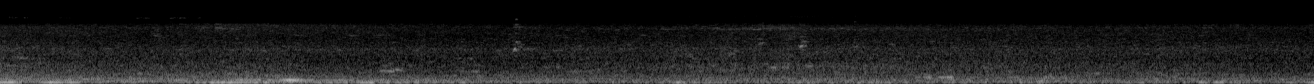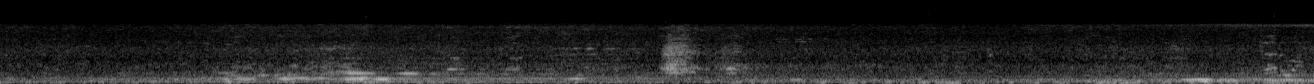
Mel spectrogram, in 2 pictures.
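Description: Steady outdoor background noise with indistinct voices at moments, and a short sharp sound about twenty seconds in.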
